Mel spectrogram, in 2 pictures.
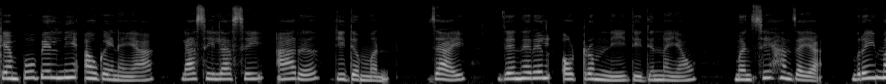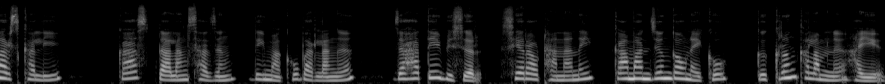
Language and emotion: Bodo, neutral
